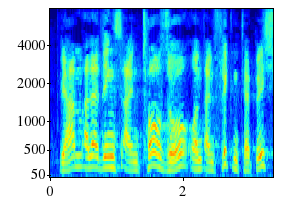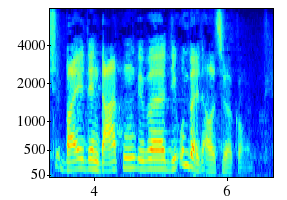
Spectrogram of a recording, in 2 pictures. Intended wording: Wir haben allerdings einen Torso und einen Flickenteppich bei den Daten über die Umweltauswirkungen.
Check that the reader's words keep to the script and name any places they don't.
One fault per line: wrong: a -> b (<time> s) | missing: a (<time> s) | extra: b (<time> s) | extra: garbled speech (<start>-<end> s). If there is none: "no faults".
no faults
